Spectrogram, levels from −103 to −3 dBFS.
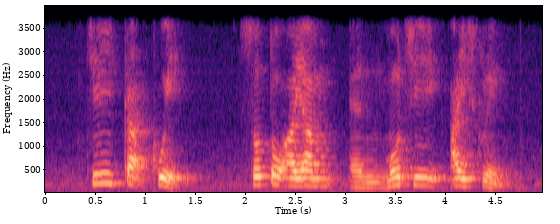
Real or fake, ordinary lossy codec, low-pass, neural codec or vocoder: fake; none; 3.6 kHz; vocoder, 44.1 kHz, 128 mel bands, Pupu-Vocoder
